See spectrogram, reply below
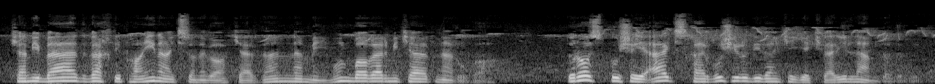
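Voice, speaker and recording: A man narrating a children's animal story expressively. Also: mid-range voice. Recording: steady background hiss and noise.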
